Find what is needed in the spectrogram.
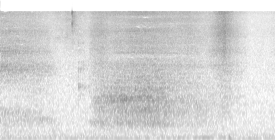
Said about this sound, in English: Take a deep breath.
